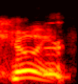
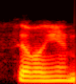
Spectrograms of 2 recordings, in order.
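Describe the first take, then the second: First: The name begins with a hard K sound. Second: The name begins with a soft S sound. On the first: The speaker calls it right. "it's not soft, it's killing" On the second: The speaker calls it wrong. "No, it's K"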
